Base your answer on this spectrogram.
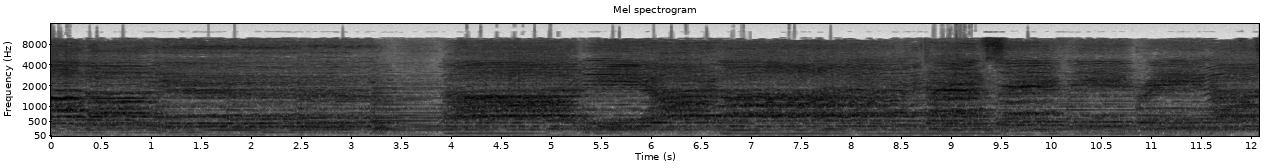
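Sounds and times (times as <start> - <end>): mixed choir singing chords: 0.0 - 12.0.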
